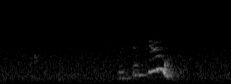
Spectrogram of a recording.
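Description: A dog gives one short, high whine about a second and a half in, rising and then dropping sharply in pitch.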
